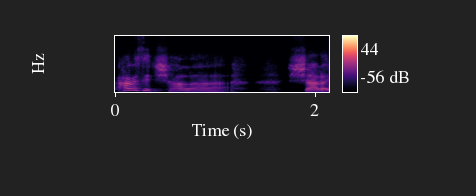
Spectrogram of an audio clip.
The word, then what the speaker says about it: Charlotte: So then, Mommy, repeat after me. Shala. Shala. But in Filipino it's like Charlotte, Charlotte. Where did all the letters go? How is it Shala?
